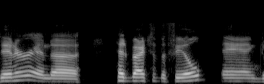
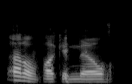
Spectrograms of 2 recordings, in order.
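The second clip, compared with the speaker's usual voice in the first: ordinary talk, nothing marked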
